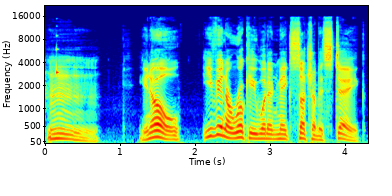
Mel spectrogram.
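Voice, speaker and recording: A man's voice: mid-range voice, sing-song, measured pace, dry recording, studio quality. An actor playing a stern, scolding male office boss in a manga video dub. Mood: displeased.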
